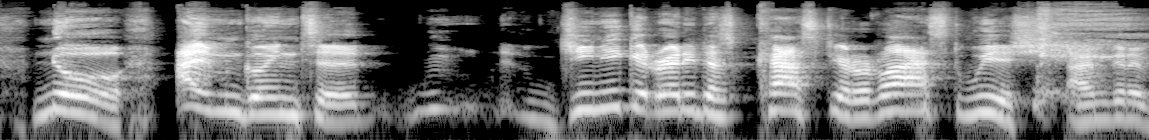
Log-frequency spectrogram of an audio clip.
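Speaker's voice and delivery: high-pitched Scottish accent, cartoon duck style. Describing a plot where the character reassures the guys, Scrooge McDuck voice.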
